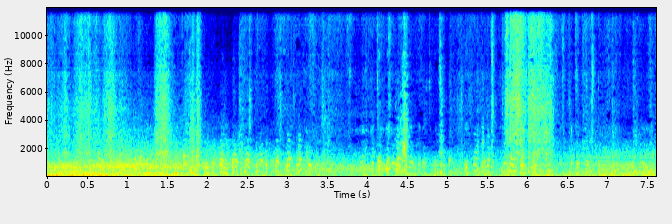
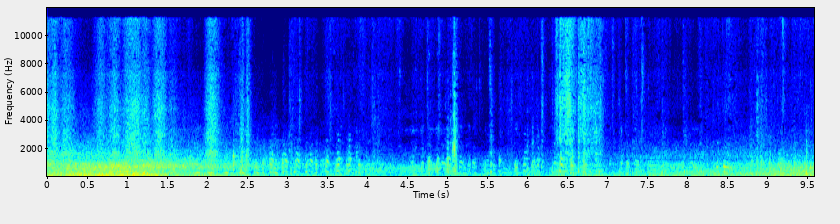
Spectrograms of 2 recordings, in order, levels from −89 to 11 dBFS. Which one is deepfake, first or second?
first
